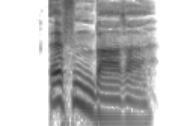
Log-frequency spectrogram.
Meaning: inflection of öffenbar: 1. strong/mixed nominative masculine singular 2. strong genitive/dative feminine singular 3. strong genitive plural
- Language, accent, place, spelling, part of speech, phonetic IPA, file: German, Germany, Berlin, öffenbarer, adjective, [ˈœfn̩baːʁɐ], De-öffenbarer.ogg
